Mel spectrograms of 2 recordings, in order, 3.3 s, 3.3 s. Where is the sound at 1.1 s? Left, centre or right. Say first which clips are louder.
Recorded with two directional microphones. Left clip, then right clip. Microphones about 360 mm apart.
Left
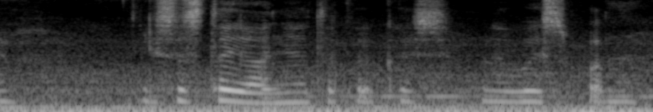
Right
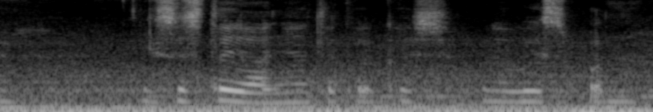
Left 3 dB; left.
